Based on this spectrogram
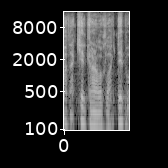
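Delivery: hushed, half-whispered stage whisper. Voicing a guard remarking on a kid's looks: half-whispering guard. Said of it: "you just hear one of the guards whisper".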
